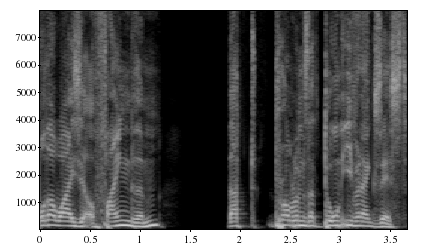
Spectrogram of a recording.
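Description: The somewhat breathy voice moves at a fairly quick pace with ordinary pitch variation, in a dry, close sound with no echo. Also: man. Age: 40s. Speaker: life coach and podcaster. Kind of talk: casual interview. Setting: in person. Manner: fast.

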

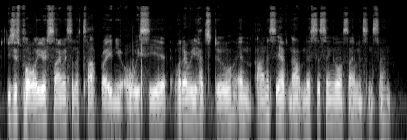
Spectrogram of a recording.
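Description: A man with a dark, mellow tone and medium pitch talks at a very fast pace with hardly any pauses and fairly even intonation. The sound is dry and close with no echo. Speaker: college student. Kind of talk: casual chat.

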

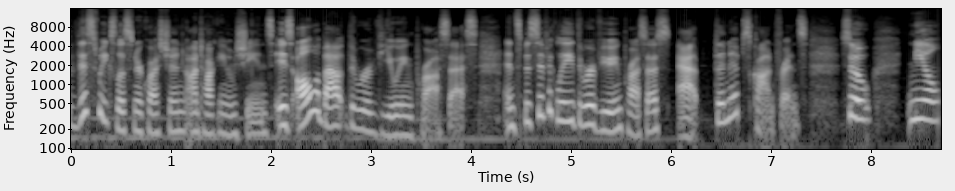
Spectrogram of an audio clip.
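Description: In a very clean recording with a silent background and a dry, close sound with no echo, a woman speaks at a fairly quick pace in a bright, sharp tone, her fairly high pitch swinging very widely. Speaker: podcast host. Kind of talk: interview.

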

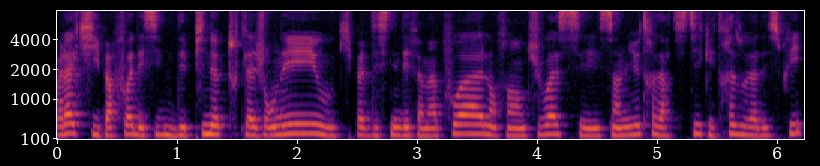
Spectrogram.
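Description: The recording is very clean, with a silent background. A dark, mellow tone comes at a very fast pace with fairly even intonation. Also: woman. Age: 20s. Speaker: podcaster and Instagram account creator. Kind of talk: casual chat.

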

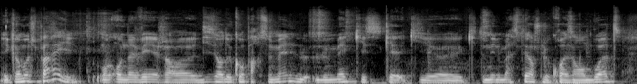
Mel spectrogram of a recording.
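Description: Over noticeable background noise and audible room echo, a man talks at a fairly quick pace. His pitch is fairly low and his intonation fairly even. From Paris, 12th arrondissement. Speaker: singer and rapper. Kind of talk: casual chat.

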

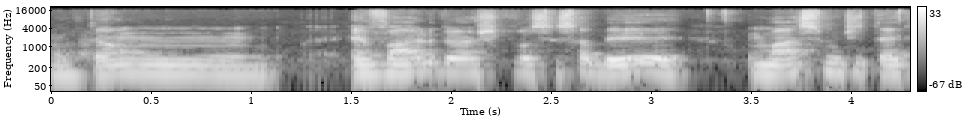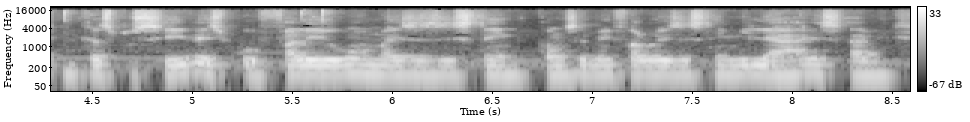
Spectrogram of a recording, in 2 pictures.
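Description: This man talks at a moderate pace in a monotone, flat delivery with medium pitch. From São Paulo state interior (Marília), Brazil. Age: 20s. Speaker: engineering student, junior enterprise president. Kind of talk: casual podcast interview.

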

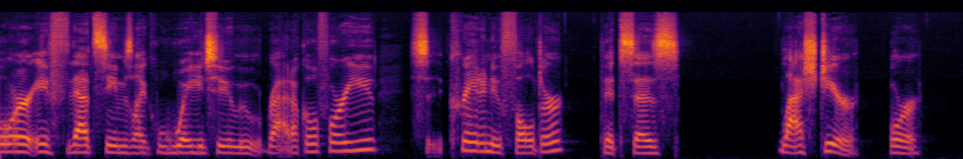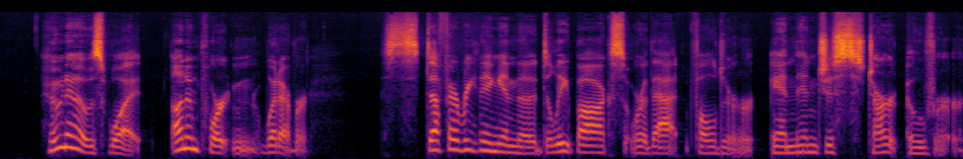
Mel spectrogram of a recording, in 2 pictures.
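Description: This woman has a normal speaking voice, fairly low in pitch, with ordinary pitch variation, at a fairly slow pace. The very clean recording has a silent background and a dry, close sound with no echo. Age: 50s. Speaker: strengths coach and podcast co-host. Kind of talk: casual podcast chat. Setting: hotel room, recording together in person.

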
